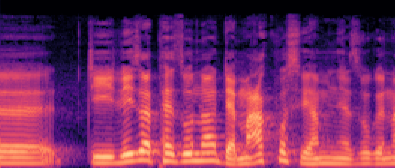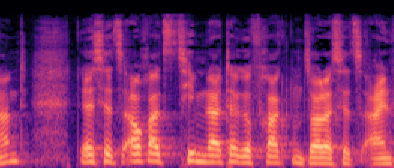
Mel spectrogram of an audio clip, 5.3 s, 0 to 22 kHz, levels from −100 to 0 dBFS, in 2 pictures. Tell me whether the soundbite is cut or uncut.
uncut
